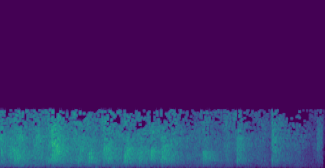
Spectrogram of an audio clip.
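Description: A crowd applauds steadily, many hands clapping in a dense, even patter that holds for a few seconds before easing off slightly at the end. No one speaks over it.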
